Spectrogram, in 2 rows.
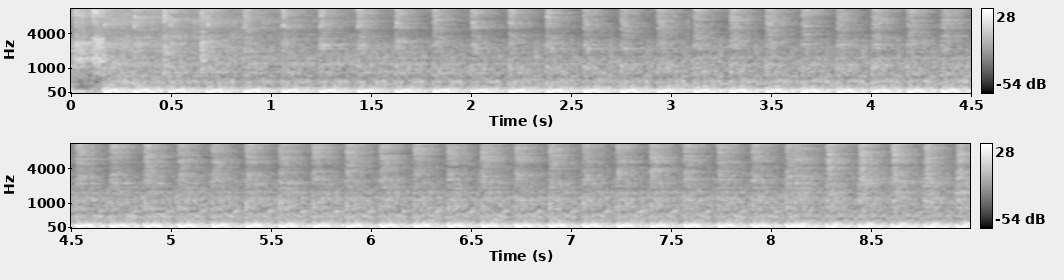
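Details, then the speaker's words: Honda GL500 twin cafe racer project, first start after sitting a long time, on choke with old oil, after wiring loom rework: steady even low thump about three pulses a second, no misses or knocks; normal idle. "So I don't know if you can hear me, but that right there, that's amazing. This bike has not started in a long time."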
